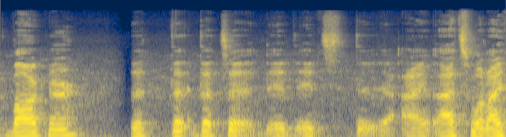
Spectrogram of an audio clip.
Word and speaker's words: Wagner: That's how you pronounce it, like the composer Wagner.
